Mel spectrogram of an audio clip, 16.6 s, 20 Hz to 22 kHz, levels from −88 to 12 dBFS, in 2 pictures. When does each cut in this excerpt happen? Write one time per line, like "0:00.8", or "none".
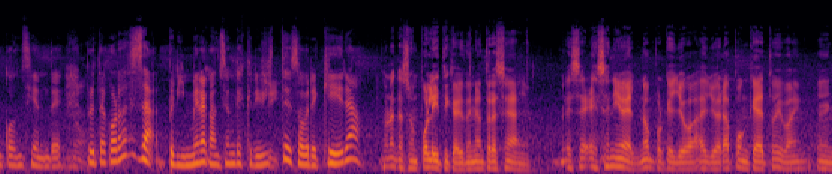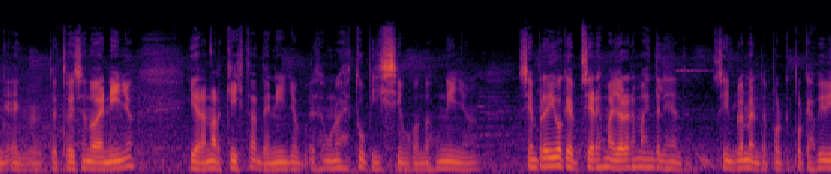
none

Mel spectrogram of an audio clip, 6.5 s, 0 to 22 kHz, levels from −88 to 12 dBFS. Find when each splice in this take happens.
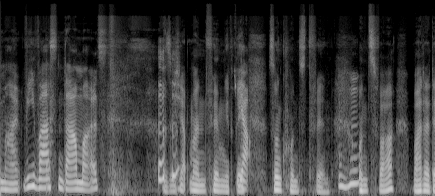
none

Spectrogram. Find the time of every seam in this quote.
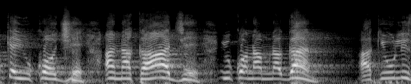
0:02.2

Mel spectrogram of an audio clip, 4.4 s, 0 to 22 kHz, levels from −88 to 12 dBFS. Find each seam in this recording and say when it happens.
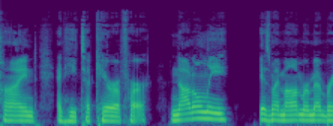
0:02.1

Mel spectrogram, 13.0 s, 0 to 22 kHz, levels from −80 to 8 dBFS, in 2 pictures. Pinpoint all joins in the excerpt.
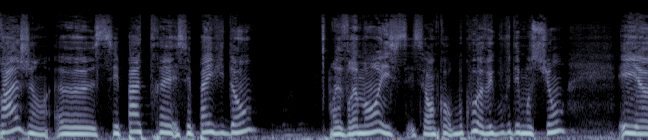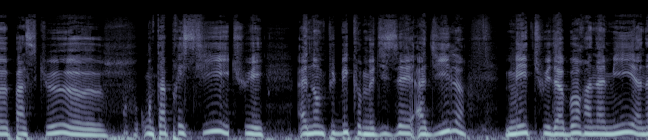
0:08.8

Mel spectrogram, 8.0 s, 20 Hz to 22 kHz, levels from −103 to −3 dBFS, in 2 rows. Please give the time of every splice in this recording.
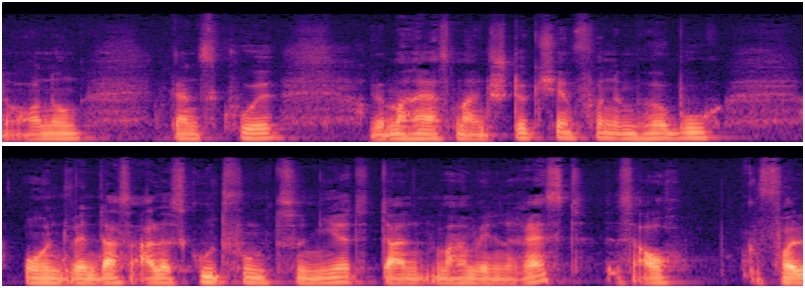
0:01.8
0:07.0

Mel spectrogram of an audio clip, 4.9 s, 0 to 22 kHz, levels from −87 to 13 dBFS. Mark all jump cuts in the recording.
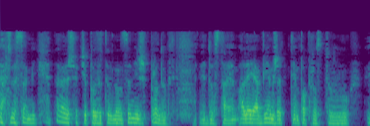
0:03.8

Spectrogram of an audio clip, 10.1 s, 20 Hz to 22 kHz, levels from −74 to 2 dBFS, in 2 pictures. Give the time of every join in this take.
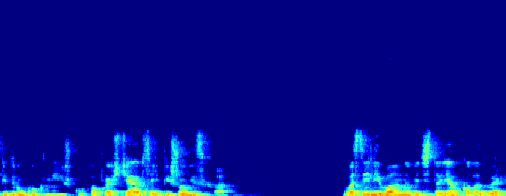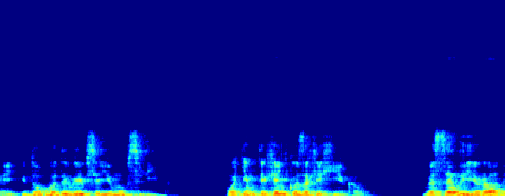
none

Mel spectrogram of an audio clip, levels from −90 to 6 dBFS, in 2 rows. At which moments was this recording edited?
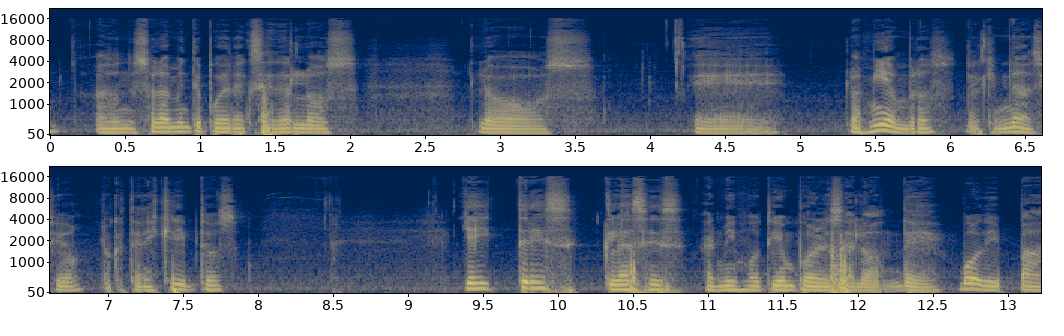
none

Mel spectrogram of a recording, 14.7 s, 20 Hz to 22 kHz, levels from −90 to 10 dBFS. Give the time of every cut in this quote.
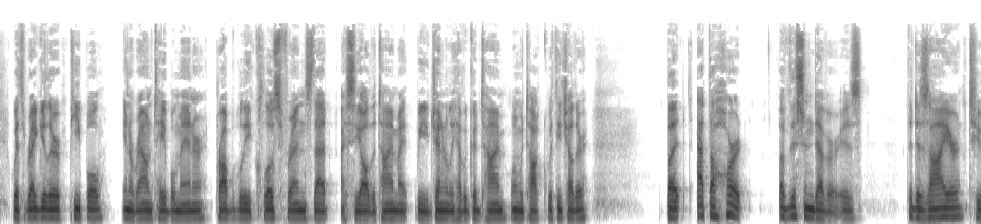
0:03.2
0:10.3

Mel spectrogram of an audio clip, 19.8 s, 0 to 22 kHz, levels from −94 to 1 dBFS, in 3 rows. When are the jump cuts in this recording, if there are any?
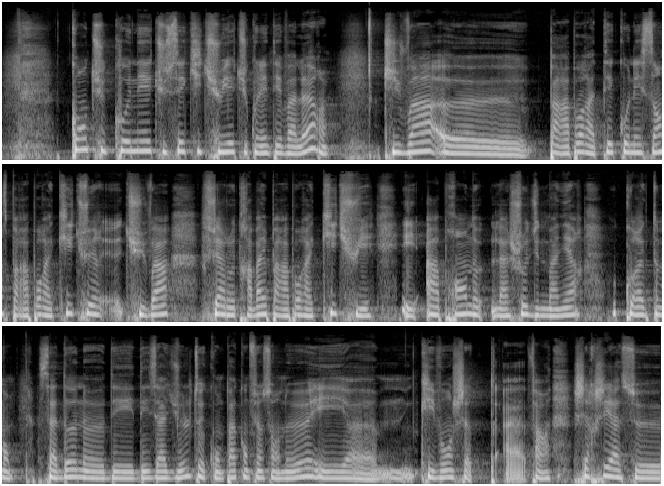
0:13.6

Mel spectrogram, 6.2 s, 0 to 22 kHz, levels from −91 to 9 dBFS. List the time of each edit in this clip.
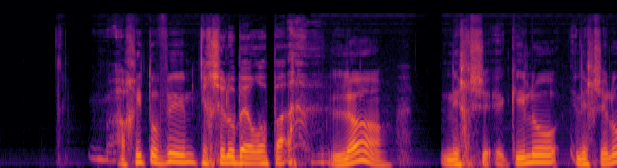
none

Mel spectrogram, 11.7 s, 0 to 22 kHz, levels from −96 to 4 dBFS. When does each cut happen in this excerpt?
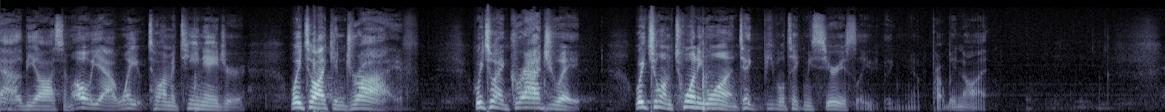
none

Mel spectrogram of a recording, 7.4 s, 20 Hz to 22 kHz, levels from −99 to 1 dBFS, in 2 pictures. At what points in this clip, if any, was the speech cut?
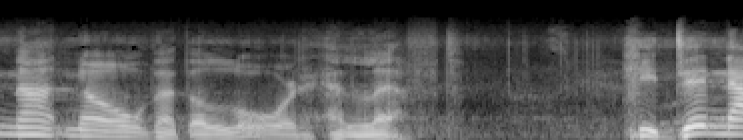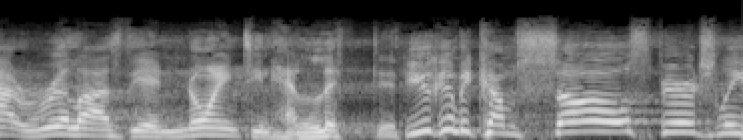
0:05.7

